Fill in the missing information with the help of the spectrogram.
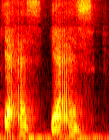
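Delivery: high whispered yes yes; breathless squeak. Retold or imitated. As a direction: gasp out an excited yes.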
